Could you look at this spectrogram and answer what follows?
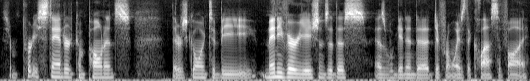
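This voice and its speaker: Male instructor, gravelly edge, close and dry voice-over, steady technical delivery. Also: mid-range voice, no room sound. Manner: explanatory, measured, technical. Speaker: lecturer. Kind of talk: recorded slide lecture.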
